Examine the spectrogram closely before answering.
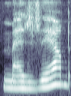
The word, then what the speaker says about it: Malesherbes: à la station malesherbes celle que leezam prononcé malès herbe ou que d'autres personnes prononce malherbe bon j'ai toujours entendu malesherbes dans la bouche de ma mère qui a vécu toute son enfance dans le xviie c'est le nom d'une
